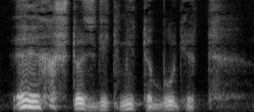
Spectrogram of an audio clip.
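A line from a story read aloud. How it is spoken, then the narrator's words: Sigh. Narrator (Russian): вздохнул Фондорин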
